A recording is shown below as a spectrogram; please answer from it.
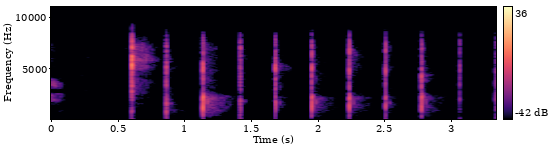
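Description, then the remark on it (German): One person claps hands about ten times in a steady, fairly quick rhythm, each clap a sharp, bright crack with a short decay, after a brief quiet start. “Ich will nicht so ein Mono klatschen.”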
